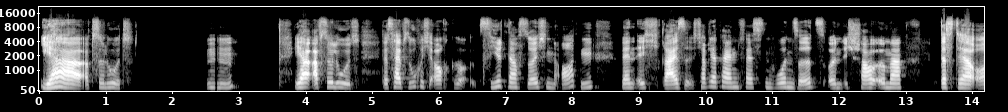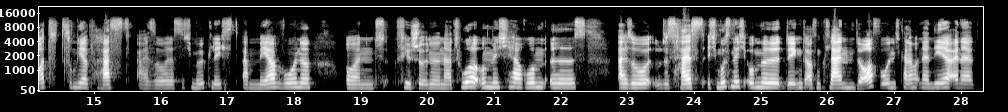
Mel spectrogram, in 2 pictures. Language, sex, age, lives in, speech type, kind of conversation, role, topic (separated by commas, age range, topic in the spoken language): German, female, 45-49, Germany, conversation, podcast, guest, Wie findest du Zeit für kreatives Schaffen?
